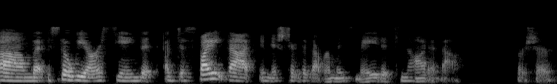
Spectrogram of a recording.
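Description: Speaking with a passionate tone, a woman's somewhat breathy voice shows big swings in loudness and ordinary pitch variation. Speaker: executive director, social planning council. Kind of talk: panel discussion. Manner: fast talker, passionate.

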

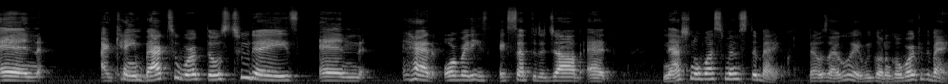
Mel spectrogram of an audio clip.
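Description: With a New York accent, this woman talks at a moderate pace in a medium pitch, her intonation lively and her tone animated. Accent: New York City. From New York City, East Harlem. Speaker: boarding school dean of residential life. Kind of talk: casual interview.

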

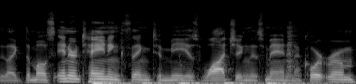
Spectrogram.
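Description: A man with an American accent speaks at a moderate pace in a plain, everyday voice, pitched fairly low. The recording is very clean, with a silent background. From northeastern Pennsylvania. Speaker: attorney. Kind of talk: casual chat.

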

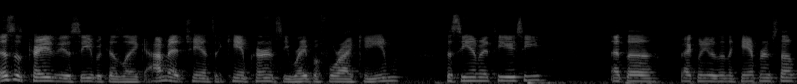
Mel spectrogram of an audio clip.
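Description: A man with an American accent and a fairly high pitch, a bright, sharp tone, fairly even intonation and a fairly quick pace. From Michigan, US (Taylor). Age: 20s. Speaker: freestyle rapper. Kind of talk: casual chat. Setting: studio.

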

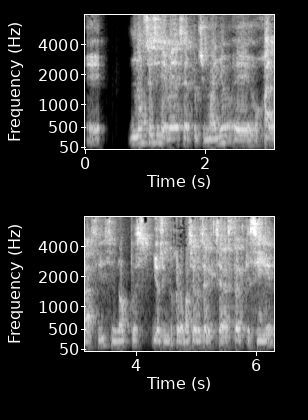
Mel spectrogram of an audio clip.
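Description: A man speaks with a Mexican accent, and the room echo is audible. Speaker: podcast co-host. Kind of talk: casual chat.

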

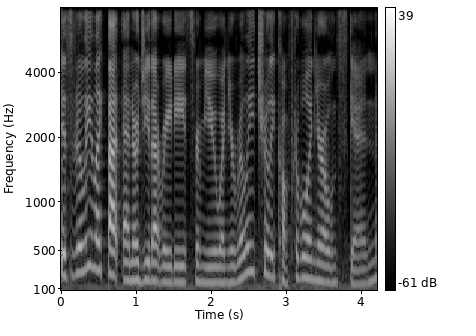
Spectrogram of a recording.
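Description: With a normal speaking voice and a Canadian accent, a woman of fairly low pitch speaks with ordinary pitch variation on a very clean recording with a silent background. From Canada (Oakville, Ontario). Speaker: podcast co-host. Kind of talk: casual chat.

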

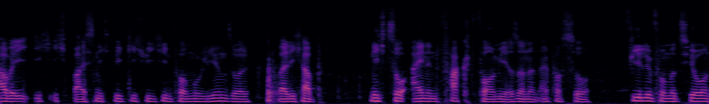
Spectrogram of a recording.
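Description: In a dry, close recording with no echo, a man speaks in a monotone at a fairly low pitch. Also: moderate pace. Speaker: podcast co-host. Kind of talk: casual chat.

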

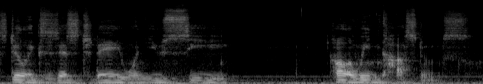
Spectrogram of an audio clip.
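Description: Noticeable background noise runs behind a man as he talks. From US Great Plains, Lakota reservation. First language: Lakota. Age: 40s. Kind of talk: interview conversation.

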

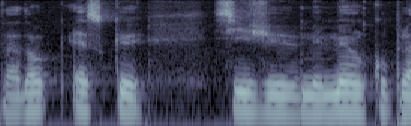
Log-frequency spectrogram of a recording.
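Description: A dark, mellow tone with monotone, flat intonation at a moderate pace. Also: man. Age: 20s. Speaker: podcaster. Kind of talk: casual monologue. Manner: casual, hesitant.

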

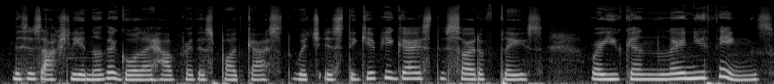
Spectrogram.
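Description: A woman talks at a fairly slow pace. Her pitch is high. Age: young. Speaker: podcaster. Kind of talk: personal monologue.

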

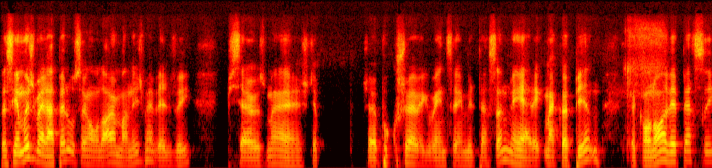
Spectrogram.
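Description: With a Quebec accent, a man at medium pitch talks at a fairly quick pace with lively intonation against a quiet background. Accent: Québécois French. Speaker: podcast co-host, aspiring comedian. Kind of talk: casual chat. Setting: home studio.

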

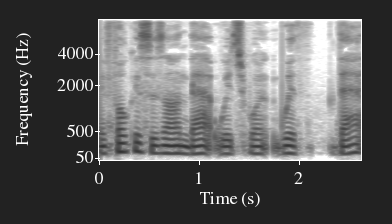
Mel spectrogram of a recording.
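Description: The man's tone is dark and mellow. The sound is dry and close, with no echo. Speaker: podcast host. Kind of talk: casual solo monologue. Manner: halting, many fillers.

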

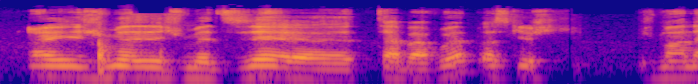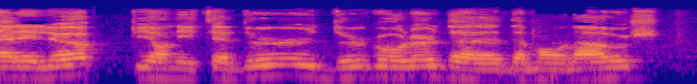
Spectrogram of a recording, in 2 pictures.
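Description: A man with a Quebec accent speaks at a fairly slow pace with monotone, flat intonation. His loudness swings widely. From Quebec, Blainville. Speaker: college hockey goaltender. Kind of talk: interview.

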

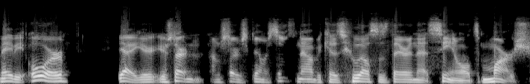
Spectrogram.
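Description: A man with a normal speaking voice, lively intonation and a fairly quick pace, in a dry, close sound with no echo. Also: medium pitch for a man. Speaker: podcast co-host. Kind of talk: casual chat.

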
